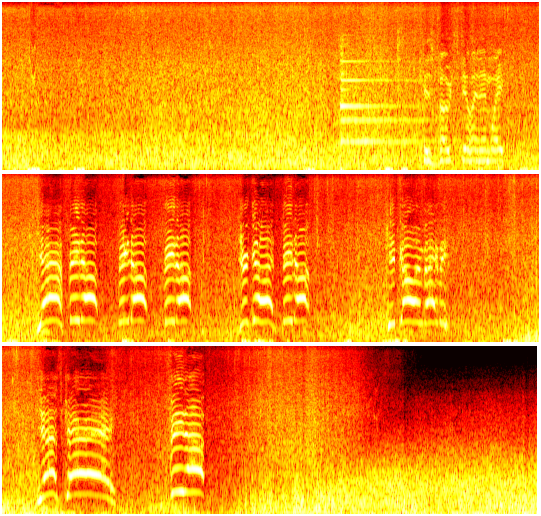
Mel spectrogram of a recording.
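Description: A kayak paddle splashes into the water.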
